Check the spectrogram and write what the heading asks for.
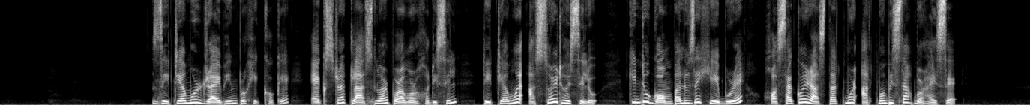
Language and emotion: Assamese, surprised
